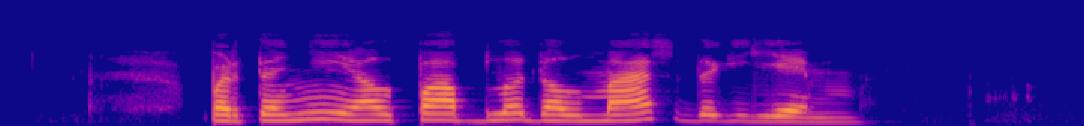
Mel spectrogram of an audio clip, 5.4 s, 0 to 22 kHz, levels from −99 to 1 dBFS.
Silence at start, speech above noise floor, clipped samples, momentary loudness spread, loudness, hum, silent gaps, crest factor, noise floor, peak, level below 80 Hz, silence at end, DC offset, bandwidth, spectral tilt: 1.05 s; 59 dB; under 0.1%; 11 LU; -30 LUFS; none; none; 20 dB; -89 dBFS; -12 dBFS; under -90 dBFS; 1.25 s; under 0.1%; 6 kHz; -8 dB/octave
